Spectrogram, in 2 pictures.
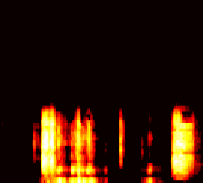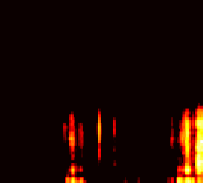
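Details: Boat-tailed grackle on a bird cam giving harsh, rasping bursts in uneven clusters, some short and clipped, others longer and grating, with brief silent gaps between.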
